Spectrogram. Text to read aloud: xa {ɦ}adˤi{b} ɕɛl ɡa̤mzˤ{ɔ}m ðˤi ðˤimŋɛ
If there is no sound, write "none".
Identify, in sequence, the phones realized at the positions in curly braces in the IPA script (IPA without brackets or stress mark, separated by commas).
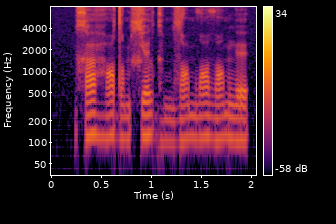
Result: ɦ, m, ʌ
